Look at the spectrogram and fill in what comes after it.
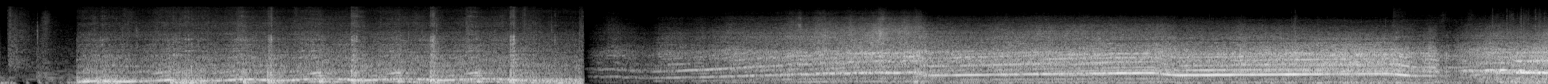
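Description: Ferrari engine revved repeatedly, its pitch rising and falling about five times. After a sudden cut, an engine accelerates hard, its pitch climbing and growing louder for several seconds, then dropping near the end.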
